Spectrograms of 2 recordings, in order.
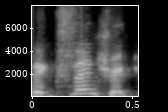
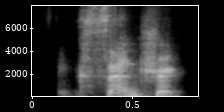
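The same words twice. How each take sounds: First: Higher, relieved agreement on eccentric; eager echo. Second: Said in the usual way. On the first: Acted. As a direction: seize on the word eccentric gratefully, pitched up. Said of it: "Yes, very good". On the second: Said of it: "I offered".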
